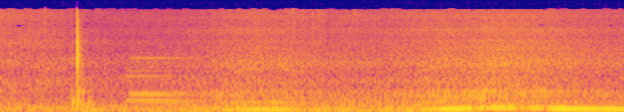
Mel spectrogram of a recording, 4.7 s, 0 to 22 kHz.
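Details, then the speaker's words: MG (Morris Garage) engine with only 7,000 km, revved from the dashboard to 3,500–4,500 rpm. The revs swell slowly and lazily with a low drone, showing throttle delay and weak pull. Poor compression is suspected, and an XADO atomic oil treatment is planned. "Kita nyo yung galit ng makina, nasa 3,500 hanggang 4,500. So delay masyado yung ano guys, pero although maganda yung makina niya, pero pangit naman yung kanyang compression. So ibig sabihin delay."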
